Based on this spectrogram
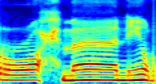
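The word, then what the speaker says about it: الرحيم: মিমে জের আছে বিসমিল্লাহ রাহমানির রাহিম পরপর দুইটা র আর রহমান এবং রহিম শব্দে এই র দুটাও খেয়াল করে আমাদেরকে ভারী করে উচ্চারণ করতে হবে আসুন এবার আমরা পুরো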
